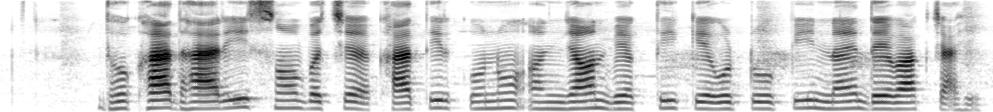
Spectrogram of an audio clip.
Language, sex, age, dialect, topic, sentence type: Maithili, female, 41-45, Eastern / Thethi, banking, statement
